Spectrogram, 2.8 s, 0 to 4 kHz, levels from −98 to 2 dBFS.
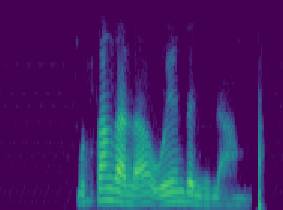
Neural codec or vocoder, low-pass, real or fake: codec, 16 kHz, 0.9 kbps, LongCat-Audio-Codec; 3.6 kHz; fake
